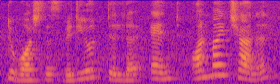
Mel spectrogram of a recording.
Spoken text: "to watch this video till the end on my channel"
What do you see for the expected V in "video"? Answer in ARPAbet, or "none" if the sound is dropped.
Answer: V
